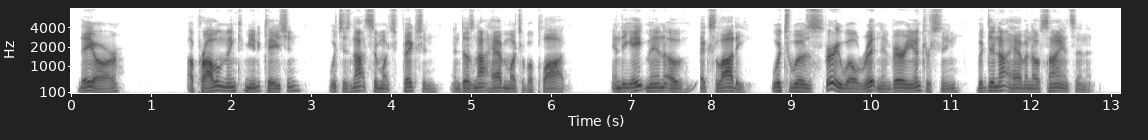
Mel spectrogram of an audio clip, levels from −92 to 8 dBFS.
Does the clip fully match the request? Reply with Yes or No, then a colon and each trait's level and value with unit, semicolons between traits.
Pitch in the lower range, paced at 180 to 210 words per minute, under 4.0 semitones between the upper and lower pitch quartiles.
Yes: low, 120 Hz; average, 190 wpm; average, 3.3 semitones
